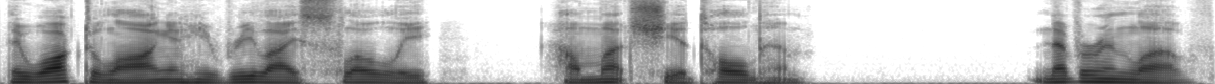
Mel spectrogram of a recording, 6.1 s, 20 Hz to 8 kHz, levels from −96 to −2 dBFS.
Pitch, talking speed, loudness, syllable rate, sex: 95 Hz, 160 wpm, -22 LUFS, 5.2 syllables/s, male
